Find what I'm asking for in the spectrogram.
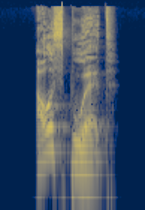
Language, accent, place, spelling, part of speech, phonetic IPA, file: German, Germany, Berlin, ausbuhet, verb, [ˈaʊ̯sˌbuːət], De-ausbuhet.ogg
- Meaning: second-person plural dependent subjunctive I of ausbuhen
